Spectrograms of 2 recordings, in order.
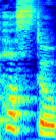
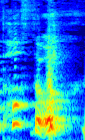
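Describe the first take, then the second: First: The word has a clear s sound. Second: The word is said without a clear s. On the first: The speaker calls it right. "I'm sure it's apostle" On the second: The speaker calls it wrong. "but you're saying apostle"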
